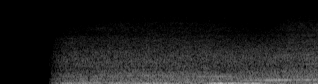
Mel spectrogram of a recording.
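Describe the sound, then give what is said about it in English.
Steady low roar of road traffic at the Lake and Lincoln intersection in Alaska, a broad rumbling wash with occasional engine hum rising slightly, continuous, with no one speaking. “So I'm standing here outside of the Lake and Lincoln intersection where in May the Alaska Department of Transportation changed the lane configuration.”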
